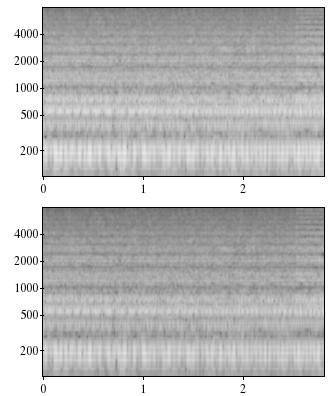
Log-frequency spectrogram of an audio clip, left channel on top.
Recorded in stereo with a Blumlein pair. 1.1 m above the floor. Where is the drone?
10° left.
